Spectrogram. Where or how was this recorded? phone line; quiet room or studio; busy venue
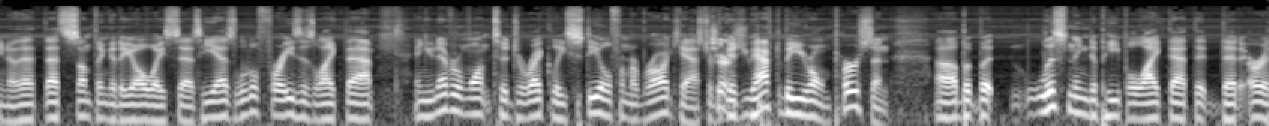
busy venue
